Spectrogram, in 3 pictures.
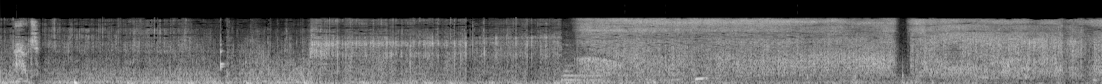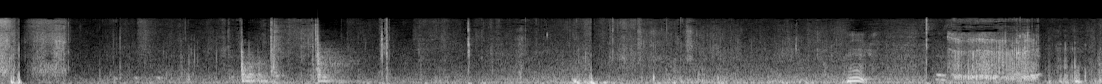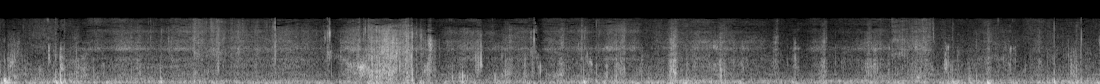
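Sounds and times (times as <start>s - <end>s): loud hissing spray: 3.1s - 11.8s
soft rustles and clicks: 14.8s - 19.4s, 21.5s - 33.0s.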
